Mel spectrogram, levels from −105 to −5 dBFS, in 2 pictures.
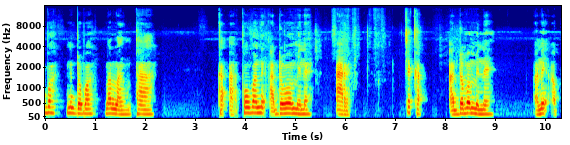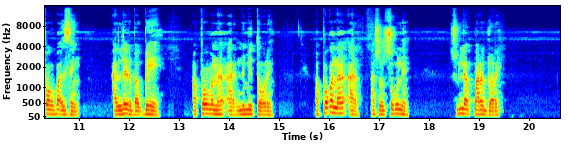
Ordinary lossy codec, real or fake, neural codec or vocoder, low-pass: AAC, 64 kbps; real; none; 14.4 kHz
